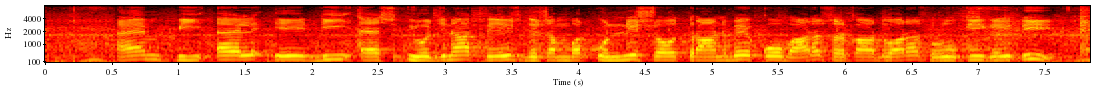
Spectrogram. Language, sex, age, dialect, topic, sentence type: Hindi, male, 25-30, Awadhi Bundeli, banking, statement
